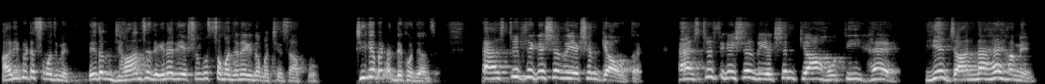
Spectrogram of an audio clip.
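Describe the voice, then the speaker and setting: A man's voice: very high-pitched, expressive, brisk, breathy edge. Coaxing male science teacher. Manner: repetitive quizzing, calls students "beta"; coaxing, reassuring. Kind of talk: online class lecture.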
